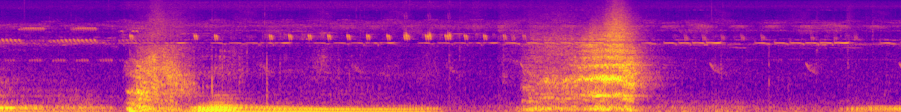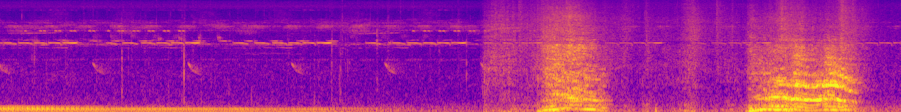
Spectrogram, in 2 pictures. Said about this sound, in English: Because you had that elephant thunder, right? The trumpeting with the thunder? Yeah. That was like the most badass thing I've ever heard.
